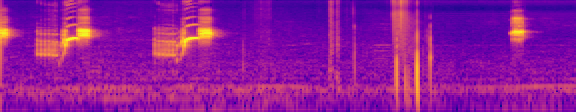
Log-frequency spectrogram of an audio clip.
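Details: A tame Asian pied starling calling: twice a rising whistled note that ends in a brief buzzy burst, followed by a few clicks and a single short harsh note.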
